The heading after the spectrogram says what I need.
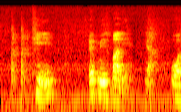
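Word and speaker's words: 體: Ti means, it's pronounced Ti.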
